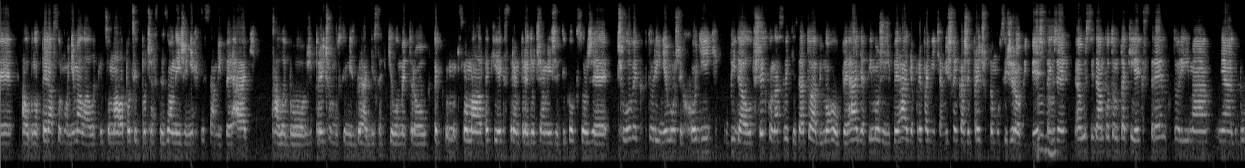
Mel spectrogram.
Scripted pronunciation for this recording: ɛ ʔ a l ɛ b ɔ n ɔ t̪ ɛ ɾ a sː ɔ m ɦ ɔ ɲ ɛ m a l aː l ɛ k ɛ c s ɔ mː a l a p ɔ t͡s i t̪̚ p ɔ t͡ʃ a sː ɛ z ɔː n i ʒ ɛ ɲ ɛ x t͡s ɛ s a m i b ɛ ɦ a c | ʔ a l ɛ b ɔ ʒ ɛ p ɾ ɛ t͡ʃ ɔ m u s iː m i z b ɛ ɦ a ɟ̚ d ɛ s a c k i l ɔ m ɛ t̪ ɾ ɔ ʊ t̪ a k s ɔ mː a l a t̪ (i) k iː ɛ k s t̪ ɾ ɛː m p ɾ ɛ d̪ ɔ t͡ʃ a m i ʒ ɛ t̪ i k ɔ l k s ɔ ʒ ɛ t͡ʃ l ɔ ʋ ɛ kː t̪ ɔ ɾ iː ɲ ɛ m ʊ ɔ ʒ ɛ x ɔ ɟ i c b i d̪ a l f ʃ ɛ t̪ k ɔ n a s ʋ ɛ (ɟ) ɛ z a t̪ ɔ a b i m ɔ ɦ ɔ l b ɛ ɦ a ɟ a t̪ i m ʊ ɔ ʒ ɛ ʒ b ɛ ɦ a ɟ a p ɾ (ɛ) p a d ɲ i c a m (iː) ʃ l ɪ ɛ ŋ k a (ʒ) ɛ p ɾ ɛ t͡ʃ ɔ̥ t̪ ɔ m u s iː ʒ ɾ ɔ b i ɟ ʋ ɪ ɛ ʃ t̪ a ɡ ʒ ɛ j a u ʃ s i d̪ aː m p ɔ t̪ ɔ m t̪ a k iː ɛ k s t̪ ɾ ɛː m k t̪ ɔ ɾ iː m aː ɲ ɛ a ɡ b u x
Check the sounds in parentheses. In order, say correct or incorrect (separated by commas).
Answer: incorrect, incorrect, correct, incorrect, correct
